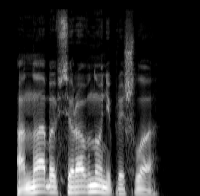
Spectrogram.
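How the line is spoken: Plain. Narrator (Russian): почему-то сказал Витька

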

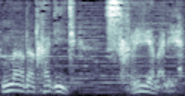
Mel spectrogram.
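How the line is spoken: Barked from behind. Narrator (Russian): рявкнул где-то за спиной Кошкин

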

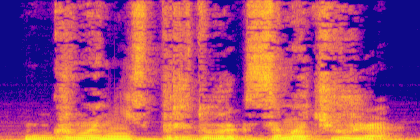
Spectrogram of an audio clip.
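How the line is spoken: Half-hearted hiss. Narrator (Russian): Больше для очистки совести, чем надеясь достучаться до сбрендившего товарища, прошипел Айвен

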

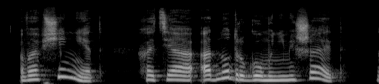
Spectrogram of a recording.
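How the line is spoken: Thoughtful. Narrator (Russian): задумчиво сказала я

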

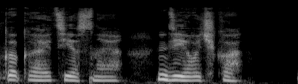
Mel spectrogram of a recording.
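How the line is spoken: Satisfied hoarse rasp in ear. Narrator (Russian): удовлетворенно хрипит мне в ушко

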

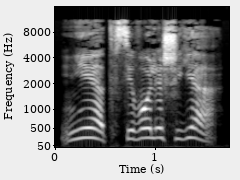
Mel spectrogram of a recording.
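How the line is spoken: Hoarse reply. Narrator (Russian): в ответ прохрипел Майло

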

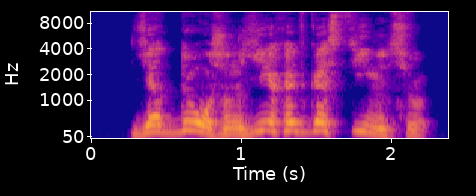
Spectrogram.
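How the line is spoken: Sharp rebuke. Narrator (Russian): прикрикнул на нее Андрей

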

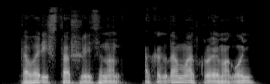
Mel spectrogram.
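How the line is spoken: Calm question, slightly trembling voice. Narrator (Russian): спокойно спросил Иван, хотя я заметил, что его голос подрагивал

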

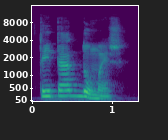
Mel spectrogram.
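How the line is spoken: Plain. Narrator (Russian): спросила мама

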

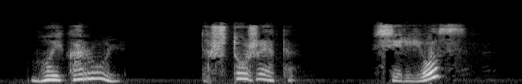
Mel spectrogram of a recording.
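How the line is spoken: Confused old mutter. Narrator (Russian): седоусый Глэрт растерянно пробормотав

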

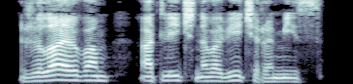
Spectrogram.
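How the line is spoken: Loud. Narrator (Russian): громко сказал он

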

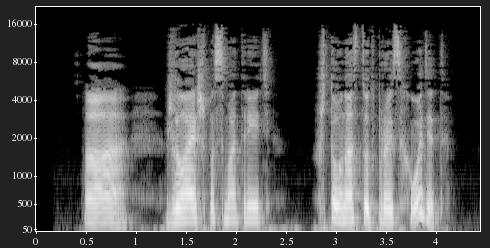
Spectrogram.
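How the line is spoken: Laughing. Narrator (Russian): Давид засмеялся

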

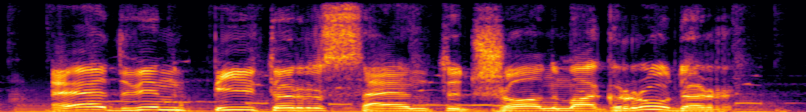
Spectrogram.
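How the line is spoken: Solemnly spoken. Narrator (Russian): торжественно заговорил он

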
